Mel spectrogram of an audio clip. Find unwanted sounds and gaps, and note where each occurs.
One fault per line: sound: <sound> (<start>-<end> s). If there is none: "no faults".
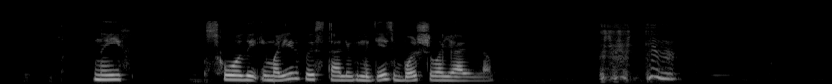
sound: throat clearing (6.0-6.8 s)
